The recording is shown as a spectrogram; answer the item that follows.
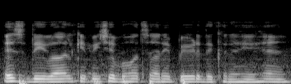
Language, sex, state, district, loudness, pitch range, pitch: Hindi, male, Arunachal Pradesh, Lower Dibang Valley, -16 LUFS, 125-130 Hz, 125 Hz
